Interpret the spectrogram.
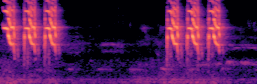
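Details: Indian ringneck parrot calling in two bursts of three harsh, rasping squawks each, about one in every quarter second, with a silent pause of about one and a half seconds between.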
